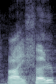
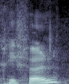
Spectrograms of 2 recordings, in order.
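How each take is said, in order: First: It is pronounced the English way. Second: It is pronounced the French way. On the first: The speaker calls it right. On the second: The speaker calls it wrong.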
